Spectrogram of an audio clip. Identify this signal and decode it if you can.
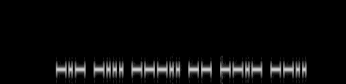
Morse code, heard as a keyed tone, about 38 wpm, 700 Hz. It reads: KB8MQZ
